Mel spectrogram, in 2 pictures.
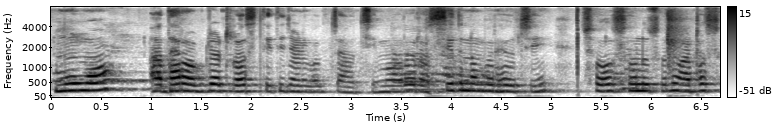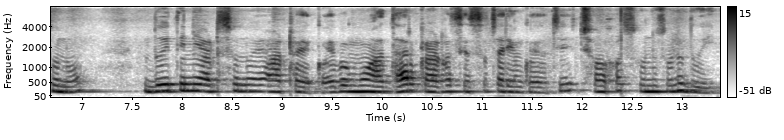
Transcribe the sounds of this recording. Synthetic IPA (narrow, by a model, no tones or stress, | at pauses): mũmɔad̪ʱaɾɔpɖeʈɾɔst̪it̪id͡ʒaɽ̃ibaku̥t͡ʃaɦũt͡ʃʰimuaɾɔɾɔsid̪ʱnɔmbɔɾɦewt͡ʃʰit͡ʃʰɔɦɔsunusunuaʈʰɔsunu | d̪ujt̪iniaʈʰɔ̥sunuaʈʰɔekɔebɔŋmũad̪ʱaɾkaɾɖɔɾɔsesɔt͡ʃaɾiɔŋkɔɦewt͡ʃʰit͡ʃʰɔɦɔsunusunud̪uj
